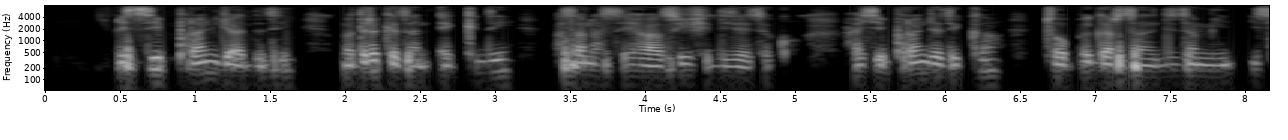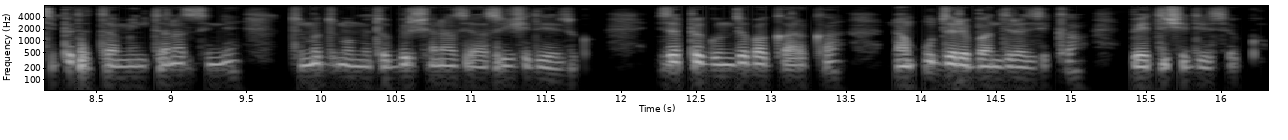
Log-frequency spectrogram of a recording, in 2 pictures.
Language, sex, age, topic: Gamo, male, 18-24, government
